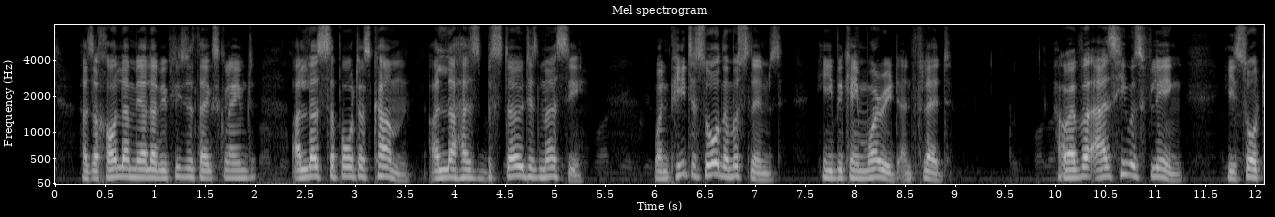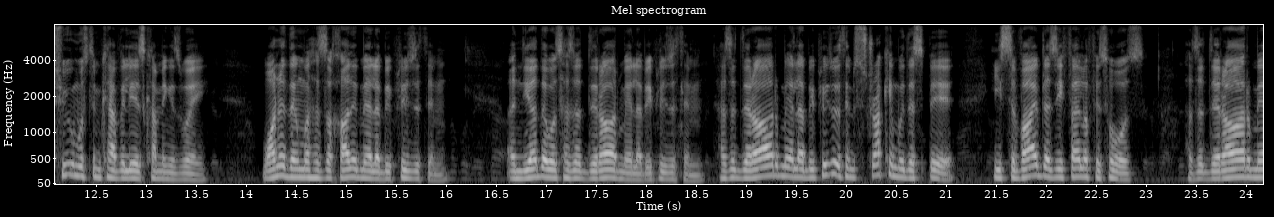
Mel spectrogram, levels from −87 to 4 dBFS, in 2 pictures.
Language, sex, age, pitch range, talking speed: English, male, 20-39, 120-155 Hz, 200 wpm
